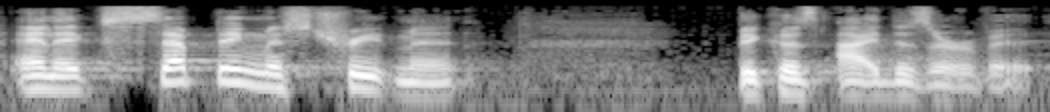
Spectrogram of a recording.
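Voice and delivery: ordinary delivery

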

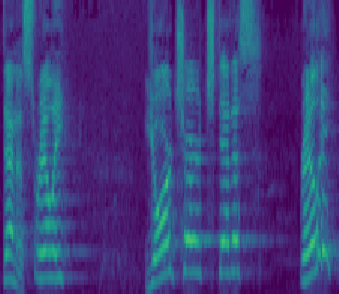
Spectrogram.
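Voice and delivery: God rolling his eyes at Dennis; exasperated God. Retold or imitated. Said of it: "I'm not making this up".

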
